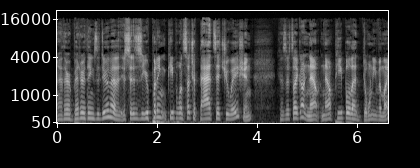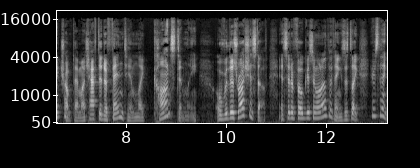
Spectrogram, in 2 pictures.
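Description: On a very clean recording with a silent background, a man with a nervous tone talks very fast at a high pitch, his voice swinging very widely up and down. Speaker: YouTube commentator reviewing news articles. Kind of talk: angry rant. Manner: exasperated, fast, fragmented and repetitive, with stammering restarts; interrupts himself with nervous laughs, sounds incredulous and fed up.

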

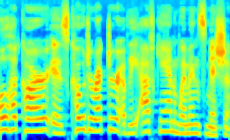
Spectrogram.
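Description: A woman with a high pitch speaks at a moderate pace with ordinary pitch variation on a very clean recording with a silent background. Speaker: event announcer. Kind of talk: scripted event introduction. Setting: stage with audience.

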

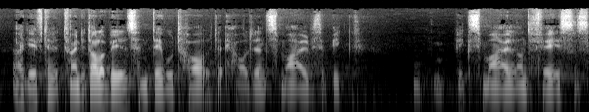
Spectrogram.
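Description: A man with a very deep, low voice. He speaks in a flat monotone. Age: 40s. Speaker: artist. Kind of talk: interview.

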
